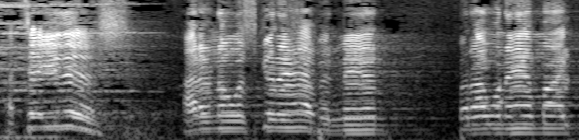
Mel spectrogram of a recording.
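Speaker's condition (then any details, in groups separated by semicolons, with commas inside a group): No condition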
